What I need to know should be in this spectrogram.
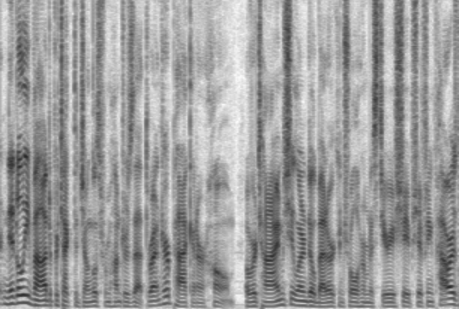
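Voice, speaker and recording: A man's voice: medium pitch, dry recording. A man hosting a reaction video, reading lore aloud and adding casual commentary.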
